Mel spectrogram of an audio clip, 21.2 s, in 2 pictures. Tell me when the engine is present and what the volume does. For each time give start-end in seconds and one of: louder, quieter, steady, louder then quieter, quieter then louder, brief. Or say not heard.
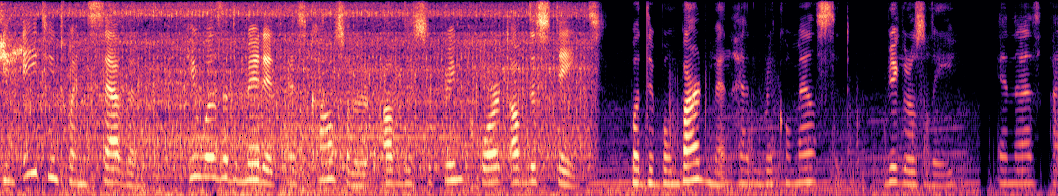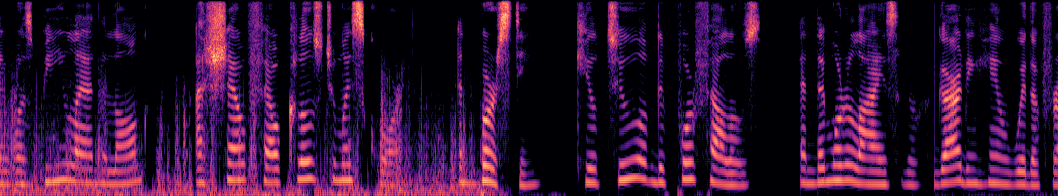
0.0-9.8 quieter.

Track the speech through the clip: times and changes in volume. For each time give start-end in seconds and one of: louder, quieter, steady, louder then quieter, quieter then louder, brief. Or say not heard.
0.0-21.1 quieter.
